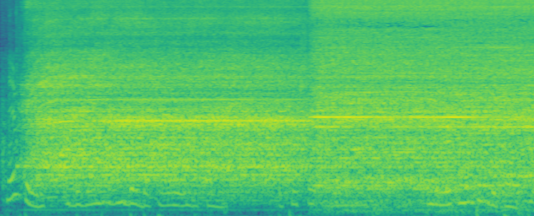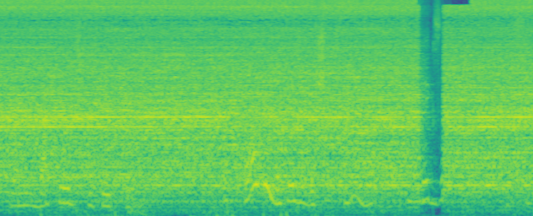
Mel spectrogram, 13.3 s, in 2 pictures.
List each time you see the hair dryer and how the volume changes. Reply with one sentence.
The hair dryer can be heard from 0.0 to 13.3 s, at a steady volume.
